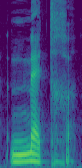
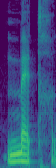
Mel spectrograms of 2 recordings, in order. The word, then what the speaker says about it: mettre: That's the reason why you will pronounce mettre, mettre. Don't insist on the final E.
